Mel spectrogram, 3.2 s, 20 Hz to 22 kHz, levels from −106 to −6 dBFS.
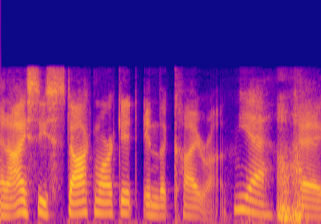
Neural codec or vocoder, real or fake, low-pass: codec, 16 kHz in and 24 kHz out, 1 kbps, XY-Tokenizer; fake; 7.2 kHz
